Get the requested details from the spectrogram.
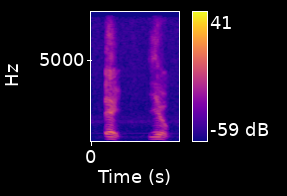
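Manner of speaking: calling out, pitched high. Horvath tries to rouse an unconscious man, yelling. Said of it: "So Horvath yells".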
